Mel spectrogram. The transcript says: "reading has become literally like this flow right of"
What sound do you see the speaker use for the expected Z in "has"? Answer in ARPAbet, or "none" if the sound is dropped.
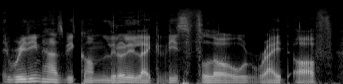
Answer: Z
